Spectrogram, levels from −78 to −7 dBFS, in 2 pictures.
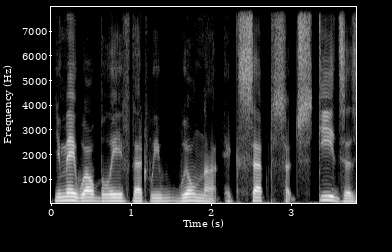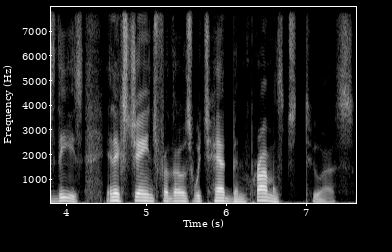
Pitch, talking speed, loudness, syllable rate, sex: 120 Hz, 180 wpm, -20 LUFS, 4.4 syllables/s, male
